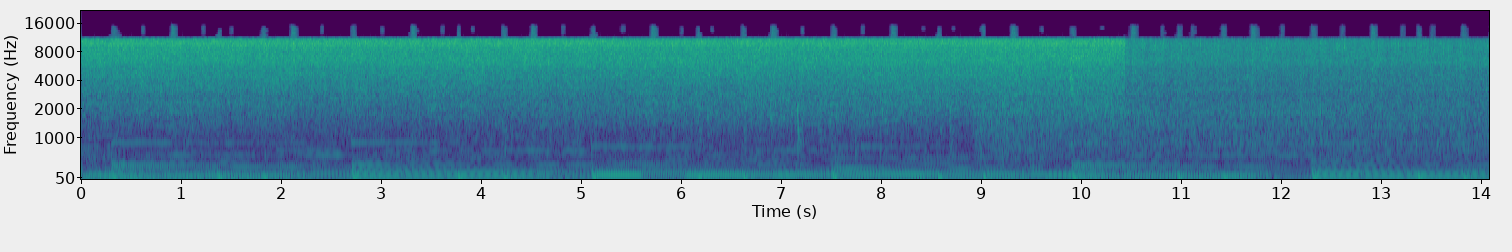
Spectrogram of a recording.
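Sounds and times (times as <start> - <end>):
background music with sustained chords: 0.0 - 14.0
meat sizzling in a frying pan: 0.1 - 14.0.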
